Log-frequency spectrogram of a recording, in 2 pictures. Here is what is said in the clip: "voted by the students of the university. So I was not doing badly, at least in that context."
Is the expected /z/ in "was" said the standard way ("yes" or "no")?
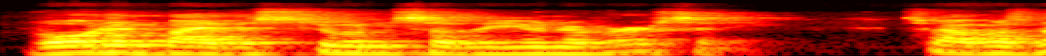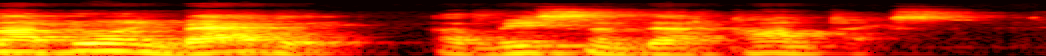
yes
